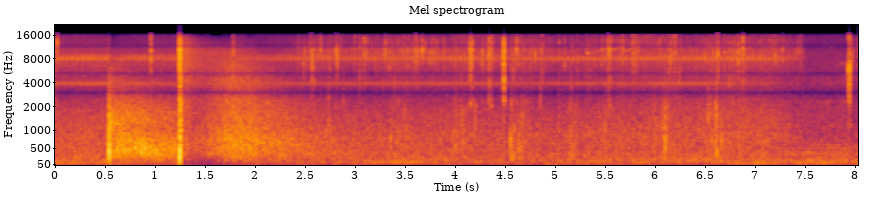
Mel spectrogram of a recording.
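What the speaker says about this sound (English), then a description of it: "So let's take a shot at the ballistics gel and see how this performs." A .38 Special revolver with a short 1 7/8-inch barrel fires Hornady Critical Defense 110 gr rounds into clear ballistics gel outdoors: one sharp, loud crack early on, then faint scattered ticks and rustling.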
